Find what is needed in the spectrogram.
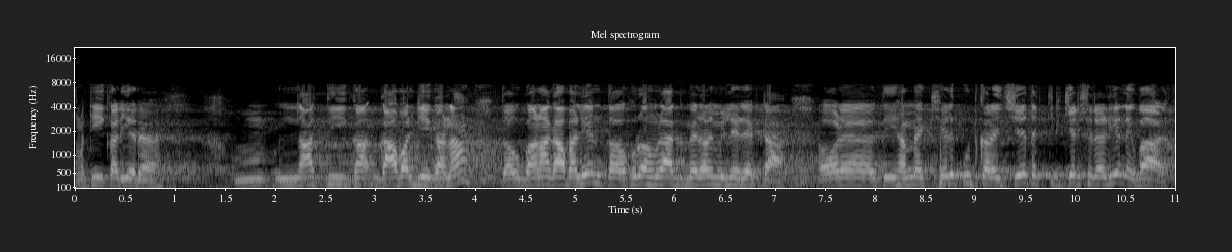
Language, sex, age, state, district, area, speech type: Maithili, male, 18-30, Bihar, Purnia, rural, spontaneous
